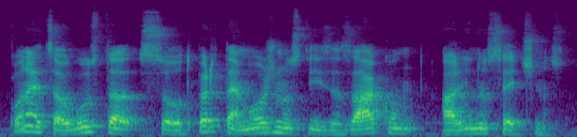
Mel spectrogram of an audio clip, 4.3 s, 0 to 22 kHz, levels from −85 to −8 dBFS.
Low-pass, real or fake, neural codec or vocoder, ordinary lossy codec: 19.8 kHz; fake; vocoder, 48 kHz, 128 mel bands, Vocos; MP3, 96 kbps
